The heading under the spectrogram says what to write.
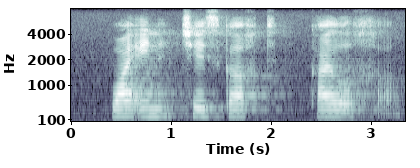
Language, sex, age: English, female, 19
